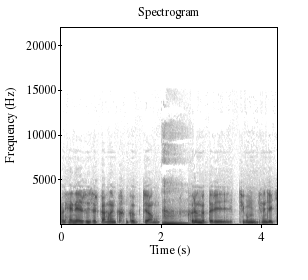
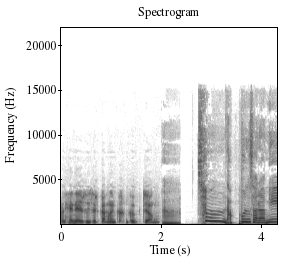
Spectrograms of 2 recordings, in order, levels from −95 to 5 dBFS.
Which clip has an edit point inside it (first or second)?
first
